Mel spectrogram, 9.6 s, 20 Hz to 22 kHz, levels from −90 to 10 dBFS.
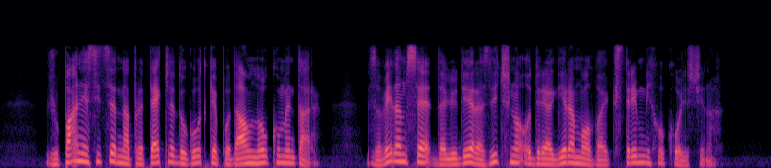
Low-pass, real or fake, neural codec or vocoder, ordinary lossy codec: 7.2 kHz; fake; codec, 16 kHz, 2 kbps, FunCodec, trained on Chinese and English, 25 frames a second; MP3, 96 kbps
